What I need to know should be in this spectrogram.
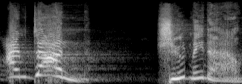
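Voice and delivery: full, high shout of someone at the end of his rope; overwhelmed outcry. Acted. Elijah burned out, crying out to God in a shout. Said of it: "and we go".

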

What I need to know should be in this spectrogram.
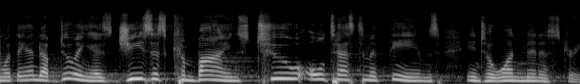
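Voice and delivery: normal talking voice

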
